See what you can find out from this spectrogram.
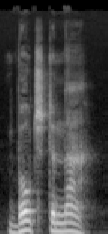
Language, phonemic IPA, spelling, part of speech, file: Dutch, /ˈbotstə(n) ˈna/, bootsten na, verb, Nl-bootsten na.ogg
- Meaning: inflection of nabootsen: 1. plural past indicative 2. plural past subjunctive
